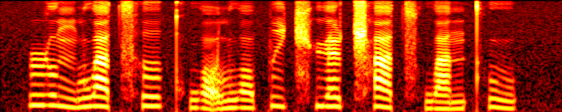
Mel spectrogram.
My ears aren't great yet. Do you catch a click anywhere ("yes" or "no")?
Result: no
